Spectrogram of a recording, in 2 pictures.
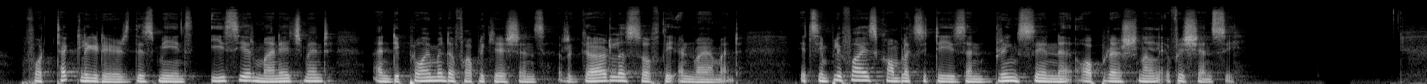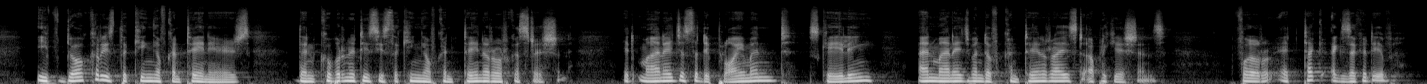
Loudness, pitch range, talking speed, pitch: -19 LUFS, 130-160 Hz, 110 wpm, 145 Hz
